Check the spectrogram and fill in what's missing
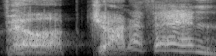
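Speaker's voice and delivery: put-on very high-pitched screaming. Doing an impersonation of his mom screaming at her kids: imitating his mom screaming. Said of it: "I will do this impersonation of my mom".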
